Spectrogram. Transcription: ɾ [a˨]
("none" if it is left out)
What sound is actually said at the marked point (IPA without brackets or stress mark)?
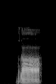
a˨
